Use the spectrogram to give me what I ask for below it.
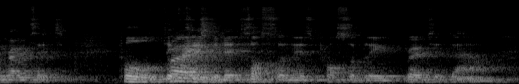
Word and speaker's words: Sosthenes: Sosthenes, you said it Sosthenes, correctly.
